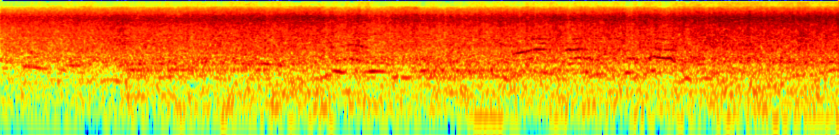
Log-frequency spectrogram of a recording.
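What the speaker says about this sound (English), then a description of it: "normally you'd stop in here and then there'd be a water effect that comes down" A water effect in a theme park ride cave at Chessington World of Adventures rushes steadily like a loud, close waterfall, a constant wash of splashing water with no pause.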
